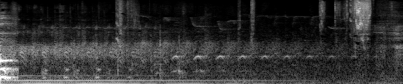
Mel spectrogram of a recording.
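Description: Music fading out, then a faint bird twittering in a quick run of short, evenly spaced chirps, about five a second. A short hissing rustle near the end is the loudest moment after the music.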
